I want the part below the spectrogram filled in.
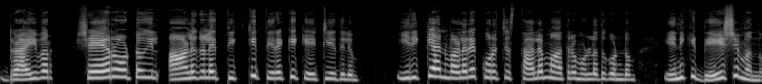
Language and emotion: Malayalam, angry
